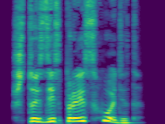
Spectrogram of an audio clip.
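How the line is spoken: Exclaiming. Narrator (Russian): воскликнула я

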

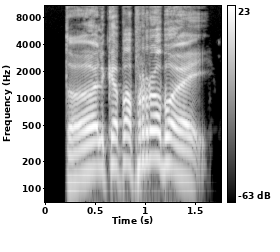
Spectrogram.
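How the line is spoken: Old man's nervous shout. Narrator (Russian): патриарх нервно прокричал в ответ

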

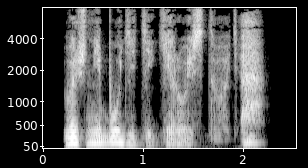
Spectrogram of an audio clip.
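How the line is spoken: Whisper. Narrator (Russian): прошептал один

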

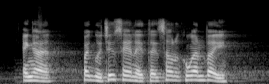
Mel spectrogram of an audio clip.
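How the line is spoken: Boy shouting. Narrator (Vietnamese): Cậu nhóc lái xe hét lên

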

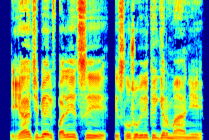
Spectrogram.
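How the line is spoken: Deep bass voice. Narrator (Russian): пробасил Хряк

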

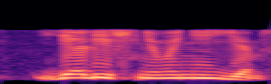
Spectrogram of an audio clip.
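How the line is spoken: Plain. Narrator (Russian): сказала Лолита

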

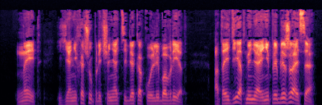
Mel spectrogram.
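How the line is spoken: Pained shout. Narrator (Russian): Крикнул я и поморщился от мысли, что мне предстоит сделать

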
